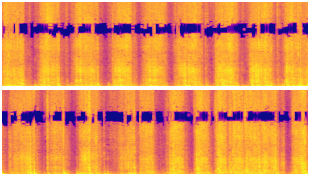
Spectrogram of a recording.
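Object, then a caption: Synthetic foam bath sponge. Long pink French-manicured nails scratch across the crispy surface of a dry, hand-sized, unicorn-shaped synthetic foam bath sponge, solid and porous, pink and white with a black eye print. The result is a run of dry, crackly scraping strokes that come in loose, irregular bursts with short gaps between them.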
